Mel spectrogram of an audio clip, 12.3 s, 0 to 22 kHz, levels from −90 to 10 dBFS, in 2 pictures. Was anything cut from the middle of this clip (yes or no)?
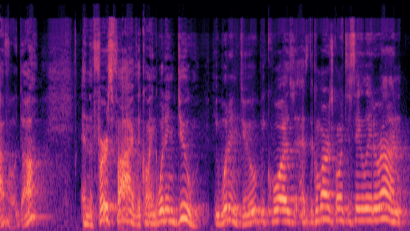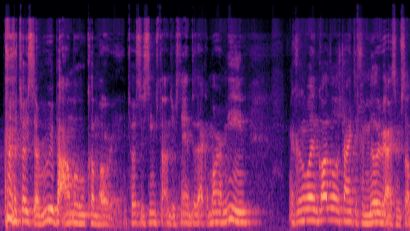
yes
